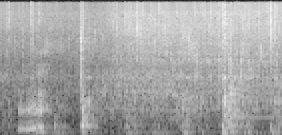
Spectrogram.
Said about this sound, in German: So, ich mörser jetzt M&M's. Das wird auch richtig schön laut.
